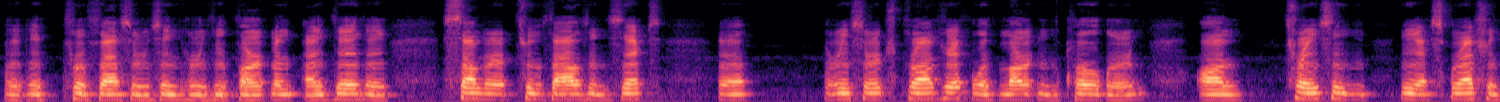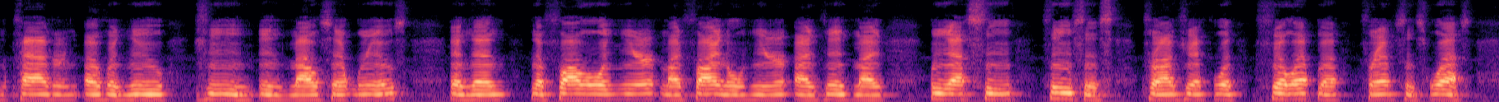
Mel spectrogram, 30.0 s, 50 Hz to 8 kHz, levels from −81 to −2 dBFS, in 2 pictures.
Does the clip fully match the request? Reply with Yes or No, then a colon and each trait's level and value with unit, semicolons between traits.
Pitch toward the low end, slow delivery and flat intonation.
Yes: low, 110 Hz; slow, 90 wpm; narrow, 1.5 semitones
